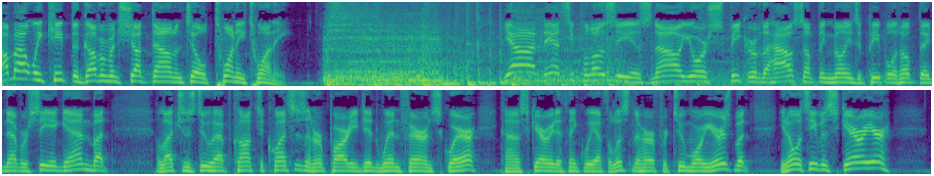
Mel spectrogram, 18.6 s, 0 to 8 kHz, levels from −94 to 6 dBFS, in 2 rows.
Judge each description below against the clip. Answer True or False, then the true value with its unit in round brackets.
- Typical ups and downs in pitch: False (5.8 semitones)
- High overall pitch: False (150 Hz)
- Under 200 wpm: False (205 wpm)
